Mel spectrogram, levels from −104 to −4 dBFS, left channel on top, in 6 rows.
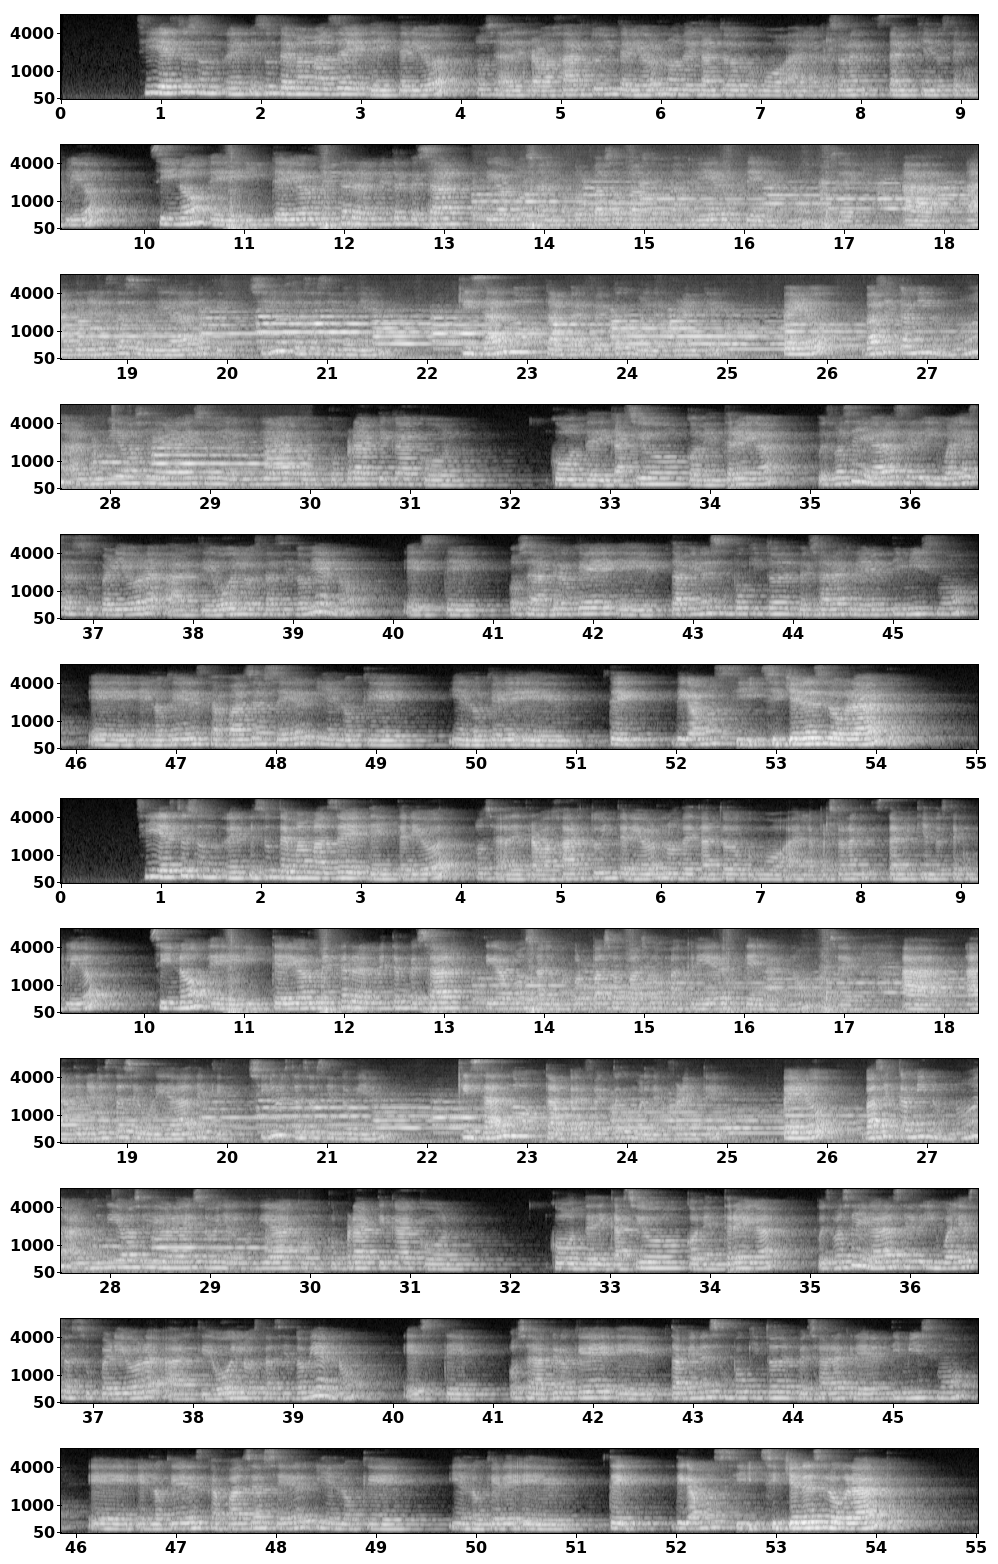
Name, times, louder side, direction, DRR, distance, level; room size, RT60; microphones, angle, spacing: voice 1, 0.8-3.8 4.1-8.0 8.3-9.5 10.1-13.1 13.4-18.0 18.2-20.0 20.2-21.6 22.3-24.9 25.6-26.0 26.3-31.5 32.4-34.6 35.1-39.6 40.1-40.7 41.2-45.7 46.1-49.2 49.7-50.9 51.3-51.5 52.0-54.2, equal, 45° right, -1 dB, 2.4 m, -22 dB
sound 1, 10.8-11.1 11.7-12.0 12.8-13.2 13.8-14.1 14.8-15.1 15.7-16.1 16.7-17.0, equal, 20° right, 0.9 m, -28 dB
sound 2, 13.3-30.0, left 5 dB, 40° left, 0.5 m, -23 dB
10.5 x 6.7 x 6.2 m, 1.2 s
head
